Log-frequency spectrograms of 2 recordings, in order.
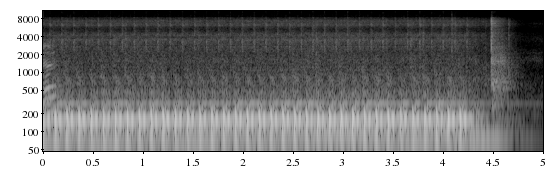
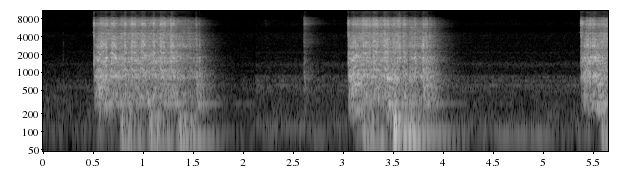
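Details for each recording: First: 125Z motorcycle after new starter motor (old one had burnt brushes, dragging and spinning too slowly): fast, even cranking whirr, no more crack noise, starts quicker at the button; normal. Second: 125Z motorcycle starting: three harsh cranking bursts with rough cracking whirr before it catches and idles, slow and sometimes failing to start; Bendix-like noise, suspected starter motor/Bendix, starter and cover to be removed for inspection.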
